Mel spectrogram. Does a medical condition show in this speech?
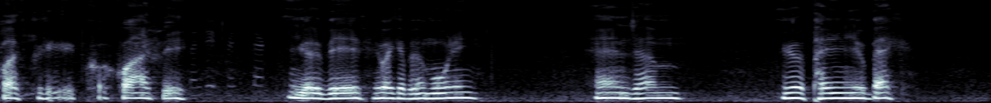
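Yes: Parkinson's disease.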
